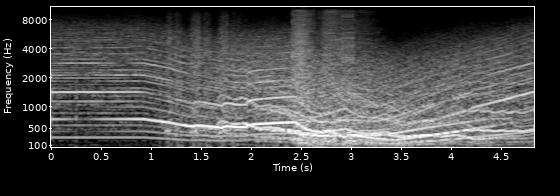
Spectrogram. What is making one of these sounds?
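A synthesized racing car engine drops in pitch as the car slows for a corner.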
